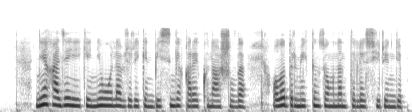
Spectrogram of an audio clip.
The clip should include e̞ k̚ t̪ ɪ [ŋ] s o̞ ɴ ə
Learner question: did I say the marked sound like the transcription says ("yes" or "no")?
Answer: yes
